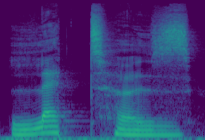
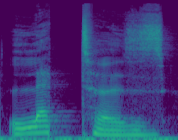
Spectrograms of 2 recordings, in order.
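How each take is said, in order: Both takes have the same delivery.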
